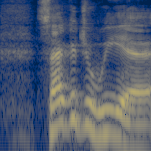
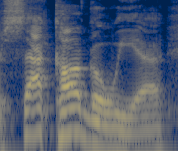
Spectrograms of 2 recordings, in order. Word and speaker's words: Sacagawea: Sacagawea actually is the more English pronunciation of her name. Rather, Sacagawea is the more appropriate pronunciation, but for the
